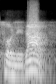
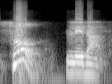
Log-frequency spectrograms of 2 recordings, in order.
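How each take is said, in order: First: The stress falls on the last syllable. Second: The stress falls before the last syllable. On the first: The speaker calls it right. "digo soledad. ¿No? La curva asciende" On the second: The speaker calls it wrong. "No digo soledad"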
